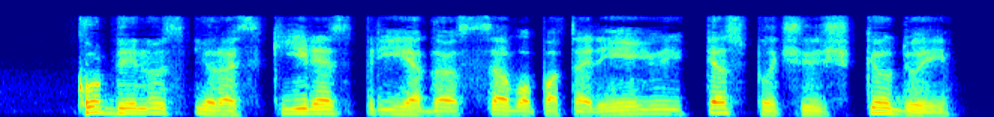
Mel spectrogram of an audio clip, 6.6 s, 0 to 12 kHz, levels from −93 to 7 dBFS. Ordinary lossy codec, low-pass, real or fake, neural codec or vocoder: AAC, 32 kbps; 7.2 kHz; fake; codec, 16 kHz, 1.1 kbps, Voila-Tokenizer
